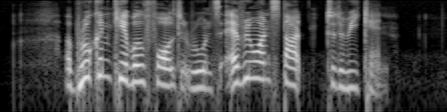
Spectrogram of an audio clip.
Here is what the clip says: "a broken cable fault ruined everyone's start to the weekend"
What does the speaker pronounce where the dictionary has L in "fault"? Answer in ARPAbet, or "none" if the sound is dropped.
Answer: L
